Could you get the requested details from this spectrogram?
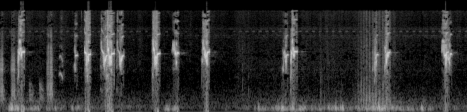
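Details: Javan myna lure call meant to bring wild mynas close: irregular short bursts of scratchy, buzzy chirps, often in pairs, with silent pauses and a faint low rumble.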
